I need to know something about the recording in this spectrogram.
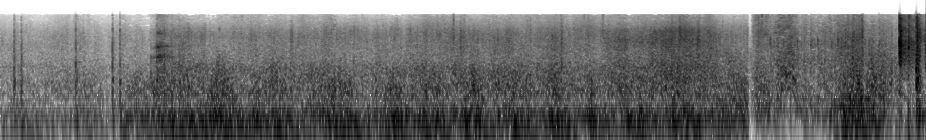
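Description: Wind rushes loudly past during a freefall.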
